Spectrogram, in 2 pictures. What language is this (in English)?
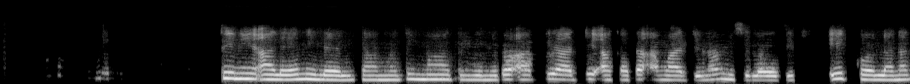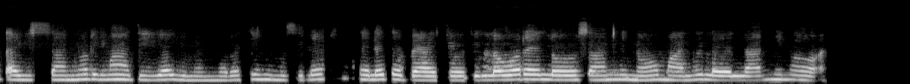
Sidamo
